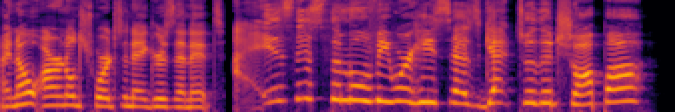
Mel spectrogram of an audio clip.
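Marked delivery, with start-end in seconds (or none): 3.6-4.8 attempted accent that drifts into a British accent. Asking about a movie, quoting its famous line in a British-sounding Arnold Schwarzenegger impression. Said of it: "Why is he British when I do it?".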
